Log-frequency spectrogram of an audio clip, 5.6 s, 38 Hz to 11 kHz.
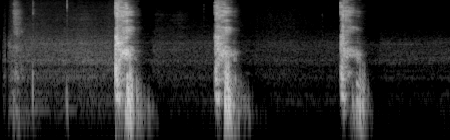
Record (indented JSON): {
  "three_cough_length": "5.6 s",
  "three_cough_amplitude": 32637,
  "three_cough_signal_mean_std_ratio": 0.26,
  "survey_phase": "beta (2021-08-13 to 2022-03-07)",
  "age": "45-64",
  "gender": "Male",
  "wearing_mask": "No",
  "symptom_fatigue": true,
  "symptom_fever_high_temperature": true,
  "symptom_headache": true,
  "symptom_onset": "5 days",
  "smoker_status": "Ex-smoker",
  "respiratory_condition_asthma": false,
  "respiratory_condition_other": false,
  "recruitment_source": "Test and Trace",
  "submission_delay": "2 days",
  "covid_test_result": "Positive",
  "covid_test_method": "RT-qPCR",
  "covid_ct_value": 23.0,
  "covid_ct_gene": "N gene"
}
